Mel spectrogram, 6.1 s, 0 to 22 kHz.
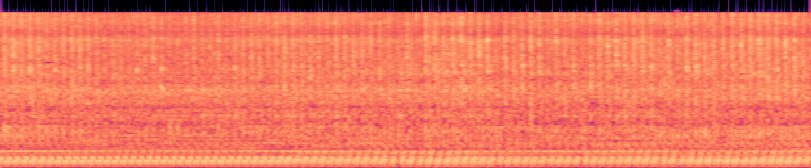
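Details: Husqvarna mud mower, 18hp Kawasaki V-twin, after being submerged in a pond about 5 minutes, with water in the oil, float bowl drained and fresh gas with Sea Foam: fired right up and runs a steady, even low drone with no misses, knocks or surging.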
